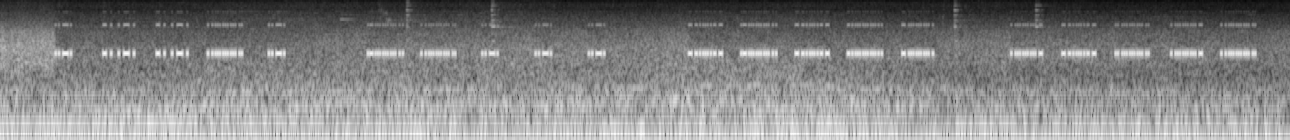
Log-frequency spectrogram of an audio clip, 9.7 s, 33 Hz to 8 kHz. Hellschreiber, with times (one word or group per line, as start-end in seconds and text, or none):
0.3-2.2 14431
2.7-4.6 53111
5.1-7.0 05026
7.5-9.4 90893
